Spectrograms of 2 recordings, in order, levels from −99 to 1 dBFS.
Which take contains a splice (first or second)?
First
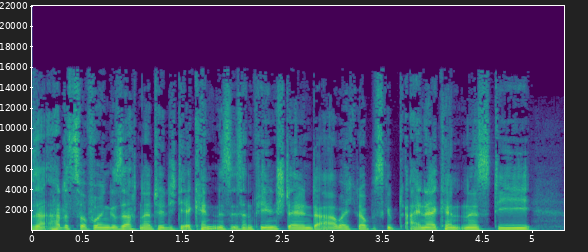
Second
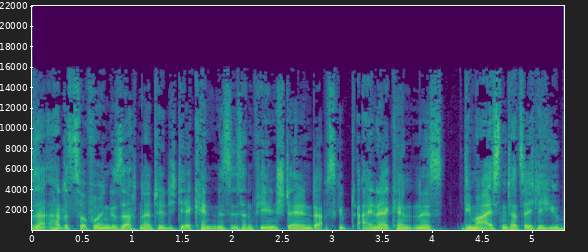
second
